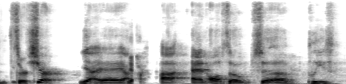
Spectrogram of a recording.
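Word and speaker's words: Tzurki: It's hard to pronounce. I've been thinking about changing it, but it's like it's similar to Tzatziki, but to Zurki.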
